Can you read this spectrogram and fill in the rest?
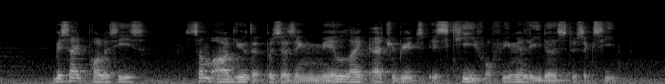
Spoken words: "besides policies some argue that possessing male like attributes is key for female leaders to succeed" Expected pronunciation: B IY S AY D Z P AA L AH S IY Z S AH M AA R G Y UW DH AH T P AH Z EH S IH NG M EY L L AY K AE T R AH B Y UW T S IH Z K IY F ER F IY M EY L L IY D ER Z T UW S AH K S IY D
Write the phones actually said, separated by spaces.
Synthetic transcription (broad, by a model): B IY S AY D P AA L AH S IY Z S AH M AA G Y UW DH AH T P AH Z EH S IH NG M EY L L AY K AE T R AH B Y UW T S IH S K IY F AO F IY M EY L L IY D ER S T UW S AH K S IY D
